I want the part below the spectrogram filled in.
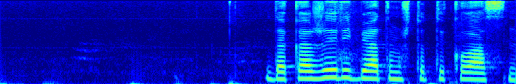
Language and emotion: Russian, neutral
